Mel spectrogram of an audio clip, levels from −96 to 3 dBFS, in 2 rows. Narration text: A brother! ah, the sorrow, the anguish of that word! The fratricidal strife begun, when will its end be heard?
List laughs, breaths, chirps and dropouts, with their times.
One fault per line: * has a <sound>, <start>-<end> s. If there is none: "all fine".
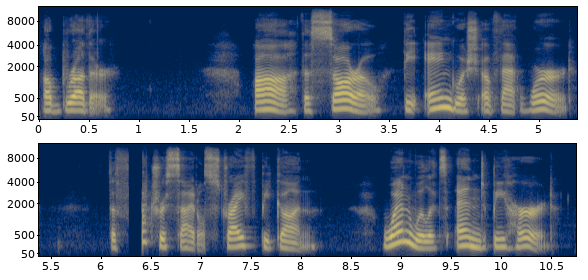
* has a dropout, 6.3-6.4 s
